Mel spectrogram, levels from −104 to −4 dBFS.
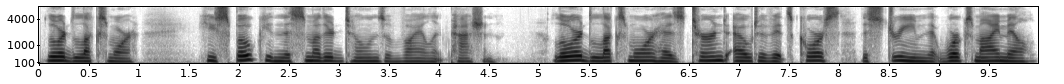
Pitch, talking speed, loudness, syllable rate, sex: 180 Hz, 150 wpm, -18 LUFS, 4.2 syllables/s, female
